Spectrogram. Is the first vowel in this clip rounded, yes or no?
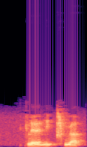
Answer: no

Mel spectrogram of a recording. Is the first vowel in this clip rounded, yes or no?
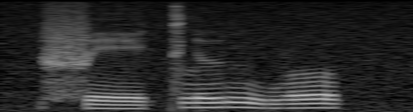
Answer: no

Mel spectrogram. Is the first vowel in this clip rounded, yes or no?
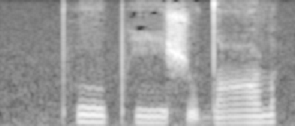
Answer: yes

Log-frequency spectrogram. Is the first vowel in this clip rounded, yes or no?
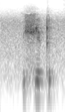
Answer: yes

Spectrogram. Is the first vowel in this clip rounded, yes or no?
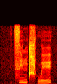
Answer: no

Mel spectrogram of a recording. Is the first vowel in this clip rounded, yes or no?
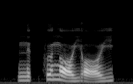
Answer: no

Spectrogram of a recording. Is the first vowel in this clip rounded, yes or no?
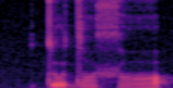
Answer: yes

